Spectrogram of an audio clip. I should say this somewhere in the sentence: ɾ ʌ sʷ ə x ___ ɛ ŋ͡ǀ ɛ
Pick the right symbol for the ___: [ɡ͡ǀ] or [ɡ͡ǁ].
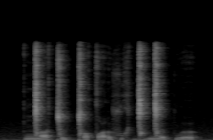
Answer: ɡ͡ǀ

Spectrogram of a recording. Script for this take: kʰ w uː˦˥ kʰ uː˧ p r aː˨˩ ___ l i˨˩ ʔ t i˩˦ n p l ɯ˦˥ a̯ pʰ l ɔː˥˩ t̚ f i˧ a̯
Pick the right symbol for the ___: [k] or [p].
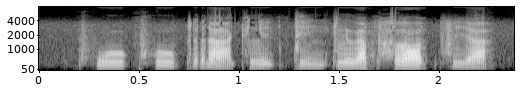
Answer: k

